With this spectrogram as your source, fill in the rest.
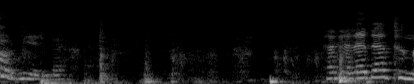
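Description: A young girl jumps and lands with a thump on a sofa.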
